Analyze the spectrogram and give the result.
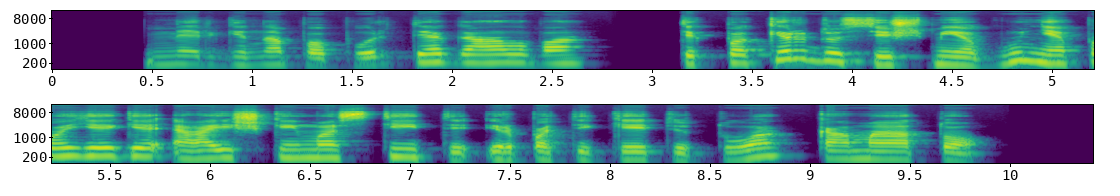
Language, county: Lithuanian, Utena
